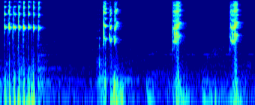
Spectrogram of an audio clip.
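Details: Lovebird practising ngekek with others responding. A quick rattle of eight sharp chirps opens, then a shorter chattered burst and two single harsh squawks spaced over the following seconds.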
